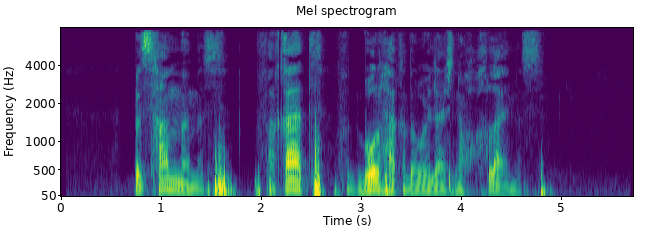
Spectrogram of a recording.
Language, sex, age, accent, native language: Uzbek, male, 19-29, Farg'ona, Uzbek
